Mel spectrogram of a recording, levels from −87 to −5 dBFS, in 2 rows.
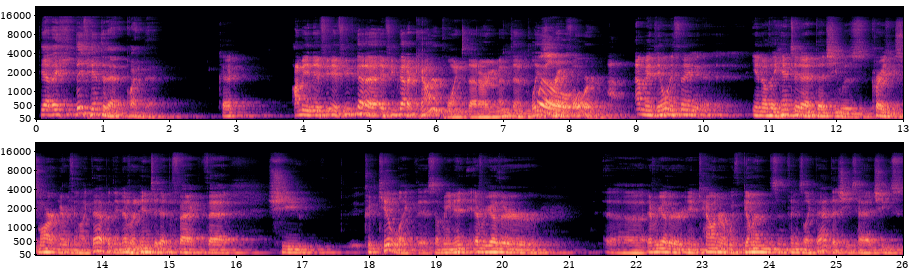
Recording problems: room echo; noticeable; dies away in 1 s
off-mic speech; somewhat distant

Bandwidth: 15 kHz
